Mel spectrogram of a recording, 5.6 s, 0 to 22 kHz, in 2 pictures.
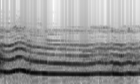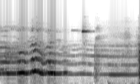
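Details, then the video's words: Addie, a Catahoula Leopard Dog, howls while hearing herself played back on a laptop: one long, steady mid-pitched howl with rich overtones, wavering slightly near the end before fading into a quieter tail. "Catahoula Addie_howling3: hearing herself hear herself"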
